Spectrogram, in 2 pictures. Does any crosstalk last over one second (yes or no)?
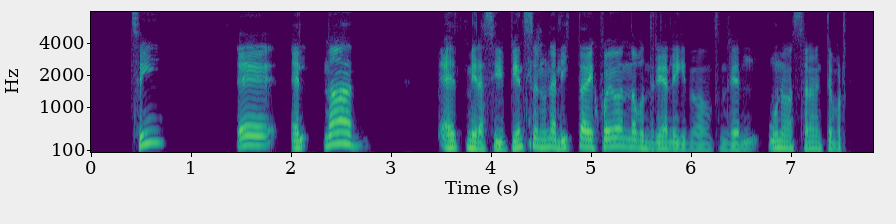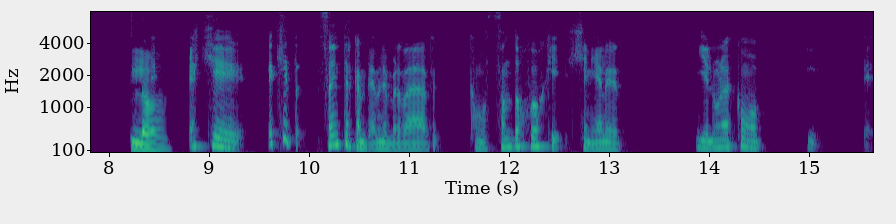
no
